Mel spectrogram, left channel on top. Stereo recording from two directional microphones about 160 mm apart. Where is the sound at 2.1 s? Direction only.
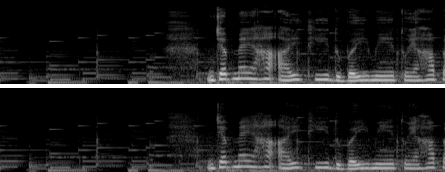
25° left (ahead or behind).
